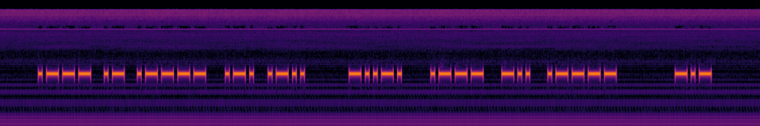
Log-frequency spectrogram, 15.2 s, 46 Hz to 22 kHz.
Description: Morse code, heard as a keyed tone, about 15 wpm, spaced as for 11 wpm, 600 Hz. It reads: JA1RL/JD1 K
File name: QSL / CW lesson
